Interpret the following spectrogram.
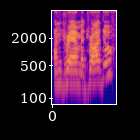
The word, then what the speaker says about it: Andrea Medrado: My name is Toby Miller, and my guest today is Andrea Medrado or Andrea Medrado, the way to pronounce it in the Anglophone world.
